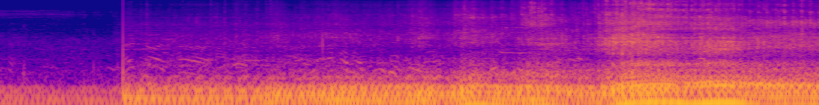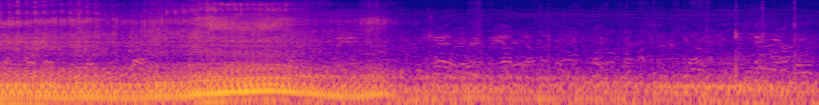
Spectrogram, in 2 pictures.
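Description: Hot-rod car engine running through an open, upright exhaust pipe. It comes in loud about a second in, is revved up and down in the middle, then settles back to a lower idle.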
